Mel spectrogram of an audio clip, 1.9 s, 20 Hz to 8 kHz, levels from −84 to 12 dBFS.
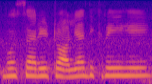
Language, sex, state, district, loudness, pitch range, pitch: Hindi, female, Bihar, Araria, -20 LUFS, 225-235 Hz, 230 Hz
